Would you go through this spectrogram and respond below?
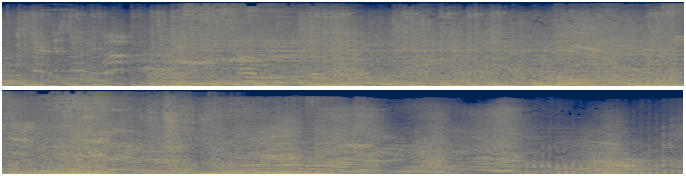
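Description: Gunfire in The Matrix Awakens, rapid shooting mixed with roaring car engines and mechanical clatter in a loud, dense chase scene, with voices talking over parts of it.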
